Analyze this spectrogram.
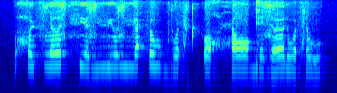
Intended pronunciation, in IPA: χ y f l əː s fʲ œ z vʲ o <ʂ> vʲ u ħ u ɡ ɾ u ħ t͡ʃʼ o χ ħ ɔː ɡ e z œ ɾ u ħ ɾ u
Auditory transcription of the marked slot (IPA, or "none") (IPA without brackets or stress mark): z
